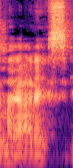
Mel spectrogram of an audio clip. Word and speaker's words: Mycosymbiotics: Mycosymbiotics. – The Mycosymbiotics, yeah.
